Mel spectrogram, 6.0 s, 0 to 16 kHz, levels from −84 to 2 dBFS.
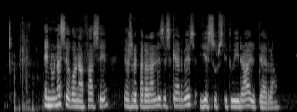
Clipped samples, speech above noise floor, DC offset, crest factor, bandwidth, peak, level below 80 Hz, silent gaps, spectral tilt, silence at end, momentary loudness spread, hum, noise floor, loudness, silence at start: under 0.1%; 21 dB; under 0.1%; 16 dB; 10 kHz; -12 dBFS; -76 dBFS; none; -5 dB/octave; 0.4 s; 16 LU; none; -48 dBFS; -28 LUFS; 0.15 s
